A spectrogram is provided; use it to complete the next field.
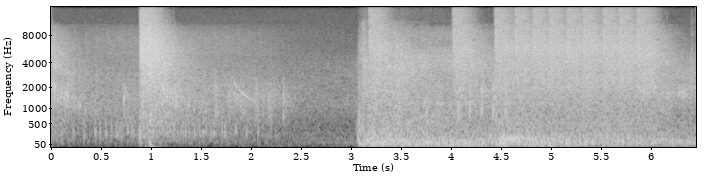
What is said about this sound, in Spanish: Sigan disparando. Vamos soldados, sigan disparando.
